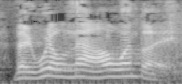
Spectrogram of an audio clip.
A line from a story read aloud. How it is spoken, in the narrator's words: triumphantly and said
